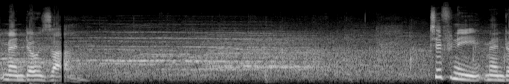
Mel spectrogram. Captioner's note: audience cheering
